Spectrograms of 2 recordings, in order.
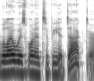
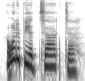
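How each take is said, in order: First: Said in the usual way. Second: Imitating the nurse, pitched higher; squeaky retold nurse line; high mock nurse voice. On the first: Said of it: "And she said". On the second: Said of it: "He sounds Italian".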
